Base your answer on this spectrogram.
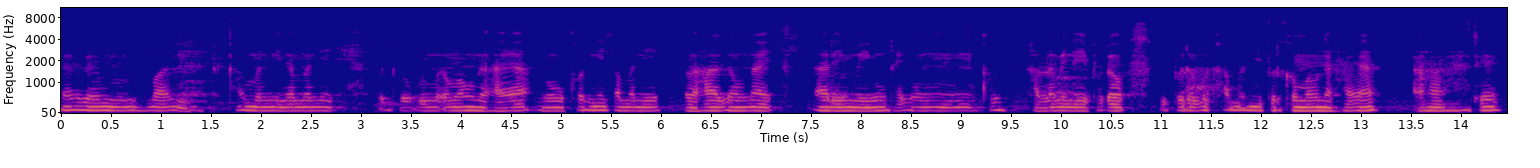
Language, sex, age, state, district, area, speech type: Bodo, male, 18-30, Assam, Kokrajhar, rural, spontaneous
